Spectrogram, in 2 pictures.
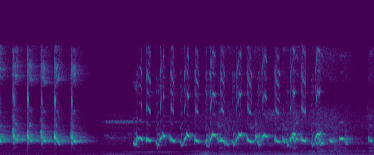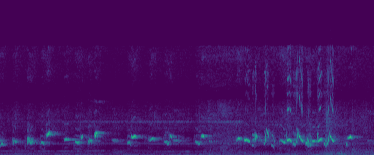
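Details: Fighter male yellow-vented bulbul, used for singing training: a few sharp, clipped notes, then long runs of quick, wavering, bubbling warbles that repeat several times per second. A steady low hum sits in the background.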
